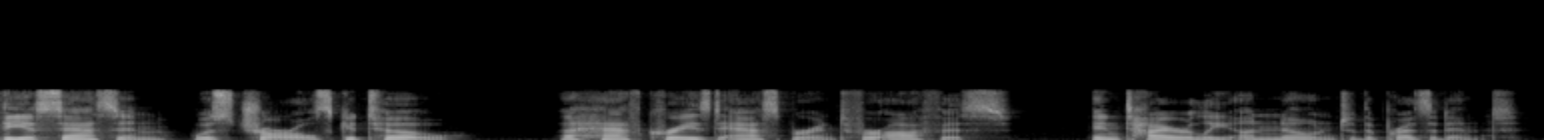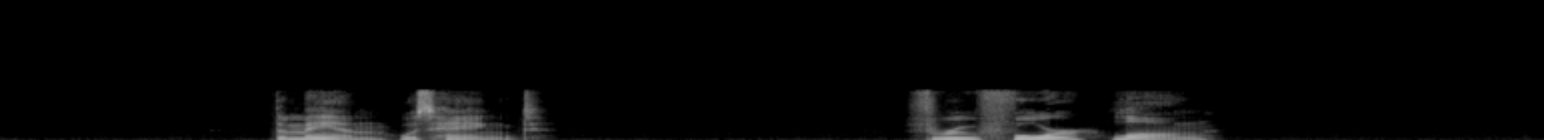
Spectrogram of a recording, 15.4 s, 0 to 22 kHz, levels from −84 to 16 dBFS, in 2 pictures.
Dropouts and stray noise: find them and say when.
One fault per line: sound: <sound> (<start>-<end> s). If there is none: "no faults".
no faults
